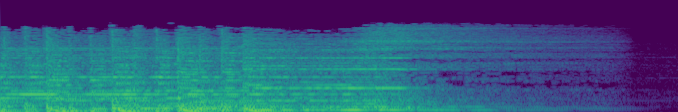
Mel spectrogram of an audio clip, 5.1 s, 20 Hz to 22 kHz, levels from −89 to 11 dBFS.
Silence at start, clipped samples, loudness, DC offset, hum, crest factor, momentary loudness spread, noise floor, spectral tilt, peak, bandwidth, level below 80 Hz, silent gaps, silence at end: 0 s; under 0.1%; -17 LUFS; under 0.1%; none; 14 dB; 15 LU; -61 dBFS; -5 dB/octave; -4 dBFS; 9.8 kHz; -28 dBFS; none; 1.2 s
